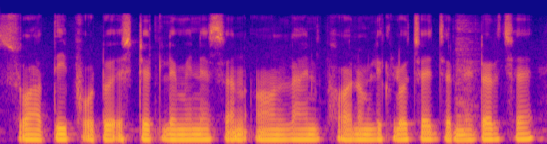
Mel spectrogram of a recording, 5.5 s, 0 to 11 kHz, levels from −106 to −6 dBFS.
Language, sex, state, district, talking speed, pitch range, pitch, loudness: Angika, male, Bihar, Begusarai, 130 wpm, 115-125 Hz, 115 Hz, -26 LUFS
